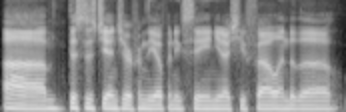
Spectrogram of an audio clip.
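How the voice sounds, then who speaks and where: A man's voice: fairly low pitch, completely flat delivery, brisk, clear, resonant tone, no echo, clean studio sound. A man co-hosting a podcast, recapping a book in a rambling, conversational way with sardonic asides. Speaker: podcast co-host. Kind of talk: casual book recap chat.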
